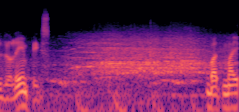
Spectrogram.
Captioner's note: crowd cheering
